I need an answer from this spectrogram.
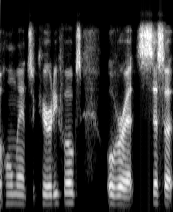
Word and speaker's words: CISA: It's being developed by the Homeland Security folks over at CISA is how you pronounce it, CISA.gov.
